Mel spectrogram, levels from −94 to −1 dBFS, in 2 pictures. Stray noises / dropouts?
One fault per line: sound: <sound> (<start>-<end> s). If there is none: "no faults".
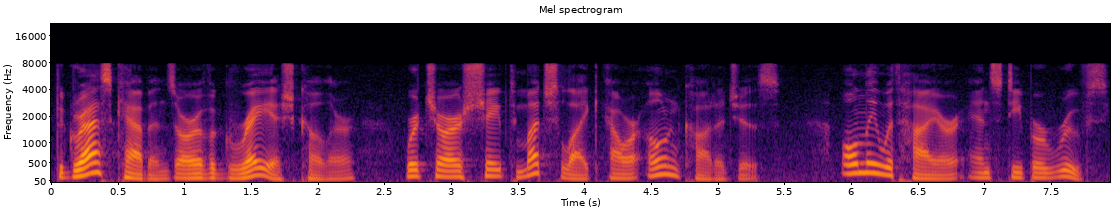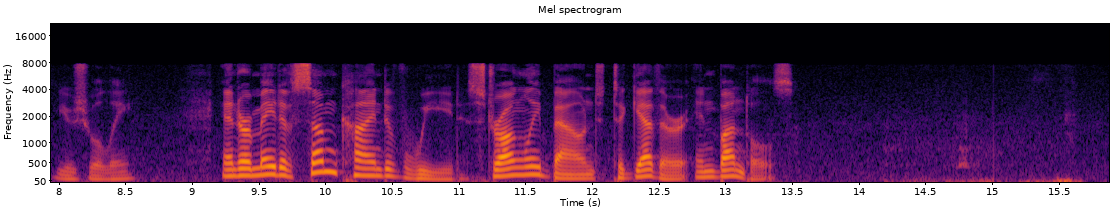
sound: bark (14.2-15.7 s)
